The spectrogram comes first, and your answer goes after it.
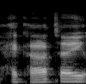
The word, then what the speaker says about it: Hekate: Yeah, so I mean, I say Hekate, or generally sort of something that's similar intonation. Obviously, the ancient Greek version, there was no hard H, and so it was more like a Hekate sort of sound.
